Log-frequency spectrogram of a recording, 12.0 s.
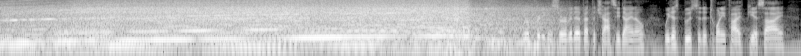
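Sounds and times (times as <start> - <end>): car engine revving under load: 0.0 - 9.0.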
